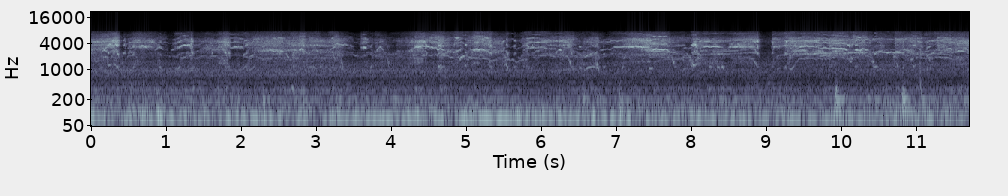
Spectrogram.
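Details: Peregrine falcon nest, Gasunie Groningen, Netherlands, 5 May 2020, during feeding: a long run of squealing, wavering high calls, repeated in dense overlapping bursts, with short gaps and a persistent low drone underneath.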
